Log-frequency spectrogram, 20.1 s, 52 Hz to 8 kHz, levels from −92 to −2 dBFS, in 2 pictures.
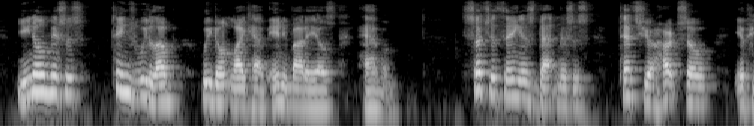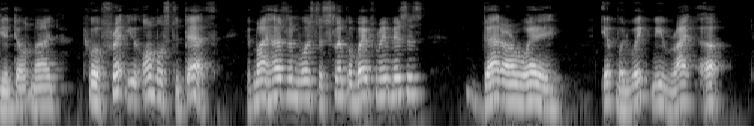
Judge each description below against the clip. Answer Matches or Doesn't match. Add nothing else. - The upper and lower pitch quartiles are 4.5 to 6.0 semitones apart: Matches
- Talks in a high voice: Doesn't match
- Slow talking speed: Doesn't match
